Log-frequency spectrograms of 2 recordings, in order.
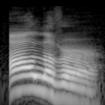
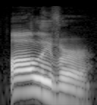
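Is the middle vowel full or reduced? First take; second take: reduced; full. First: The middle vowel is reduced to a schwa. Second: The middle vowel is full, like 'liver'. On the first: The speaker calls it right. "어로 약화가 돼서" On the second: The speaker calls it wrong. "Oliver가 아니라"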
